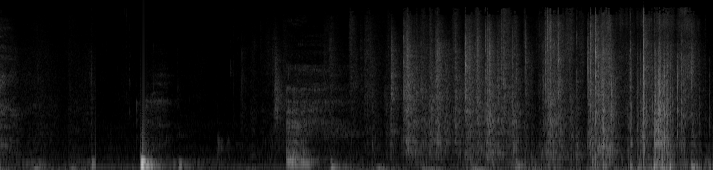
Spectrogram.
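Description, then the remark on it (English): Paper notes rustle and crinkle, starting with a few soft handling sounds and a sharp thump, then building into a dense, continuous crackling of sheets being shuffled and crumpled. “Paper rattling noises.”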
